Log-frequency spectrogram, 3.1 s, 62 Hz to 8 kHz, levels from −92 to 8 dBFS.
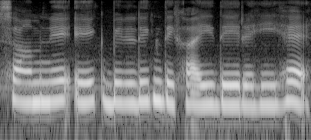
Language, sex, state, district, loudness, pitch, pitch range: Hindi, female, Haryana, Charkhi Dadri, -13 LUFS, 225 Hz, 210-235 Hz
